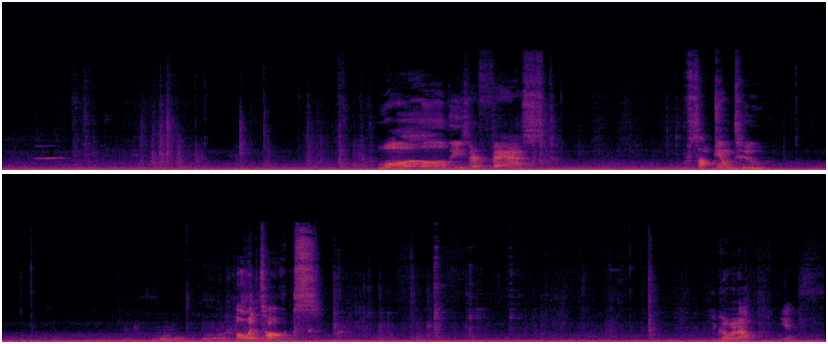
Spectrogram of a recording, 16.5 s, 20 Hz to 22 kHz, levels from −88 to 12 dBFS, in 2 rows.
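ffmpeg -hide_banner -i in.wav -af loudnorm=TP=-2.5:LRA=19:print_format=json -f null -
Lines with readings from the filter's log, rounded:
"input_i" : "-37.3",
"input_tp" : "-15.3",
"input_lra" : "5.1",
"input_thresh" : "-47.3",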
